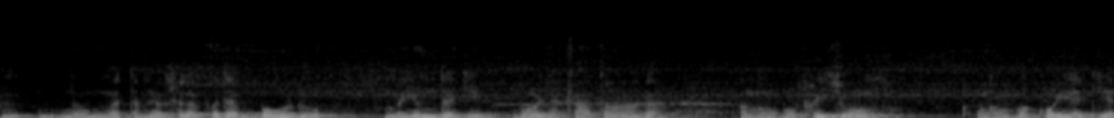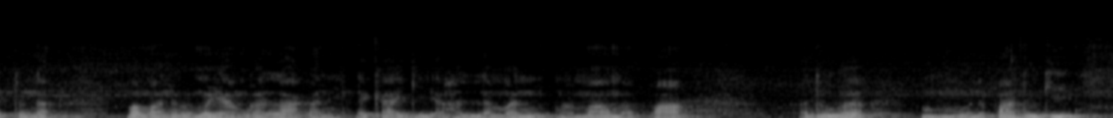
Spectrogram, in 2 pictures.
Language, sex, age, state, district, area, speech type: Manipuri, male, 18-30, Manipur, Thoubal, rural, spontaneous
